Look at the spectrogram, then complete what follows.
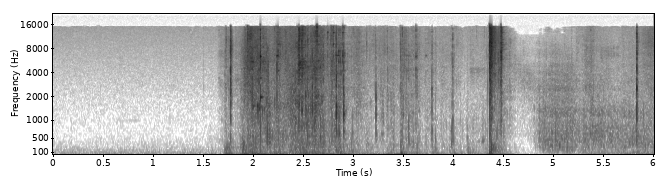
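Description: Sudden loud rustling and knocking of clothing and gear as the hunter turns in the kayak and shoulders a shotgun. A single sharp crack comes about four seconds in.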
